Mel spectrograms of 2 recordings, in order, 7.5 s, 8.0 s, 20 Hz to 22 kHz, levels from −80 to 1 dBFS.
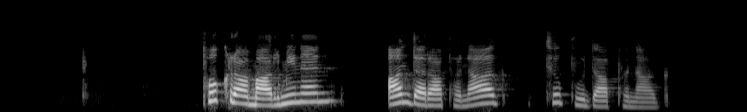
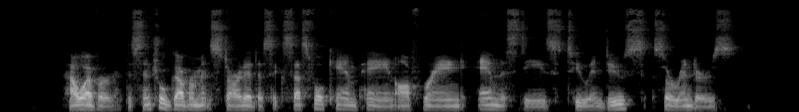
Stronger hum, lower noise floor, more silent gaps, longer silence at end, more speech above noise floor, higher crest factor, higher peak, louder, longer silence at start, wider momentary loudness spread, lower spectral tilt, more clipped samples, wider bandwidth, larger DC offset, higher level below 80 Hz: neither; first, -86 dBFS vs -81 dBFS; neither; first, 0.9 s vs 0.65 s; first, 63 dB vs 50 dB; about the same, 20 dB vs 22 dB; first, -4 dBFS vs -12 dBFS; first, -22 LUFS vs -32 LUFS; first, 2.05 s vs 0.65 s; first, 19 LU vs 12 LU; first, -6.5 dB/octave vs -5 dB/octave; neither; second, 7.6 kHz vs 16.5 kHz; neither; about the same, -78 dBFS vs -74 dBFS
